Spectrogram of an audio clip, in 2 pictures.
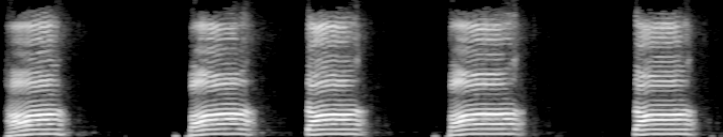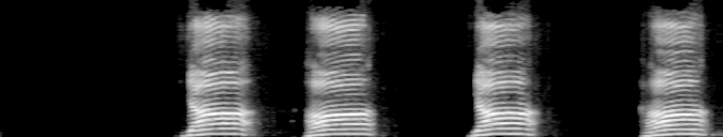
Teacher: ہا اقصائے حلق سے جو سینے کی طرف والا حصہ ہے حلق کا وہاں سے اس کا مخرج ہے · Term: بڑی ہا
